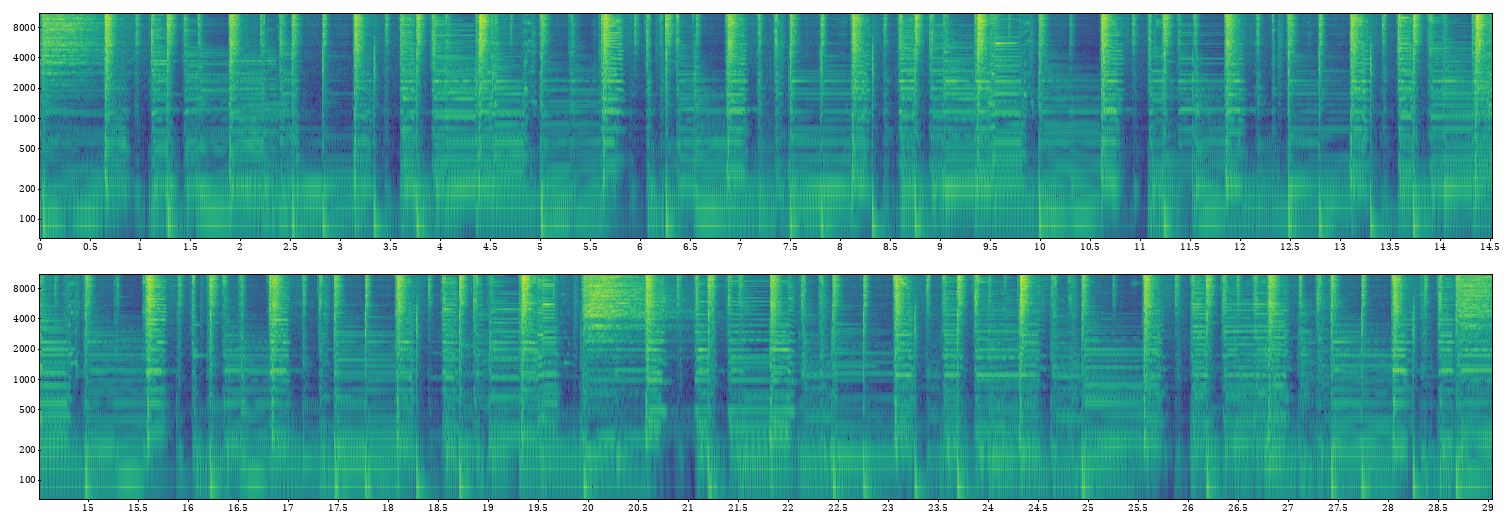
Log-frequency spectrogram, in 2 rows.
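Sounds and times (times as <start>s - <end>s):
laid-back music without keys: 0.0s - 29.0s.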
